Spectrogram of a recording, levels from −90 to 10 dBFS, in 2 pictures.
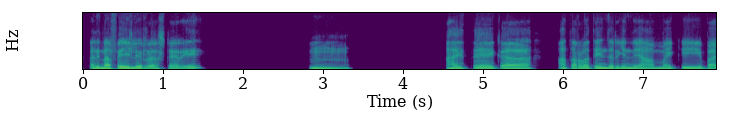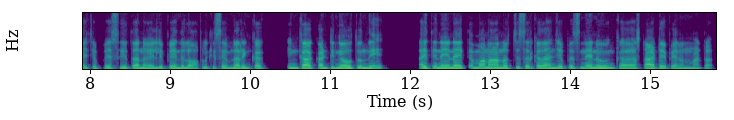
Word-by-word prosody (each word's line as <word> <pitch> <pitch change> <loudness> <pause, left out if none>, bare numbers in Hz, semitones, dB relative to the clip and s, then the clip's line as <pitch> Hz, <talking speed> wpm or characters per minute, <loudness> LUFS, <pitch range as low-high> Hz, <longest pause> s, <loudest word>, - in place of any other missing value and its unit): అది 120 0 +3
నా - - +6
failure 120 -2 +4
love 110 -1 0
story. 105 +3 -2 1.5
హ్మ్. 105 -1 -1 1.3
అయితే, 140 +7 -1 0.2
ఇకా 145 -3 -2 0.7
ఆ - - +2
తర్వాతేం 125 0 +2
జరిగిందీ, 115 0 +2
ఆ - - -1
అమ్మాయికీ 115 +2 -1 0.3
బాయ్ 110 0 0
చెప్పేసీ 115 +5 -4
తను 115 -2 +3
ఎళ్ళిపోయింది 115 +1 0
లోపలికి. 110 +2 -5
సెమినారింకా, 120 +1 +1 0.4
ఇంకా 130 +3 +4
కంటిన్యూ 140 +5 +2
అవుతుంది. 125 -1 +2 0.6
అయితే, 135 +5 +1
నేనైతే 150 +2 +2
మా 145 - +2
నాన్నొచ్చేసారు 135 0 0
కదా! 125 0 +3
అని 120 - +2
జెప్పేసి, 150 - -4
నేనూ 140 -4 +3
ఇంకా 115 0 -3 0.2
స్టార్టయిపోయాననమాట. 110 -4 -1
120 Hz, 120 wpm, -22 LUFS, 115-135 Hz, 1.5 s, నా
